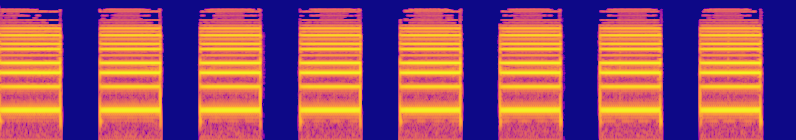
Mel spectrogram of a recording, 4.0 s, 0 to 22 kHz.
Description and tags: Alarm Clock Buzzer
This sound was recorded from a faulty alarm clock radio.
Model name: First Austria RW-2400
